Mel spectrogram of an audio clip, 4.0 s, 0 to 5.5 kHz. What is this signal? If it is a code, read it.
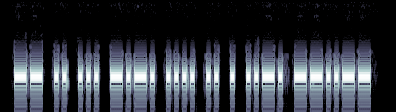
Morse code, heard as a keyed tone, about 30 wpm, 700 Hz. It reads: MISCHIEF,
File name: Pinocchio / Pinocchio ch8 30 30 ik1hge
